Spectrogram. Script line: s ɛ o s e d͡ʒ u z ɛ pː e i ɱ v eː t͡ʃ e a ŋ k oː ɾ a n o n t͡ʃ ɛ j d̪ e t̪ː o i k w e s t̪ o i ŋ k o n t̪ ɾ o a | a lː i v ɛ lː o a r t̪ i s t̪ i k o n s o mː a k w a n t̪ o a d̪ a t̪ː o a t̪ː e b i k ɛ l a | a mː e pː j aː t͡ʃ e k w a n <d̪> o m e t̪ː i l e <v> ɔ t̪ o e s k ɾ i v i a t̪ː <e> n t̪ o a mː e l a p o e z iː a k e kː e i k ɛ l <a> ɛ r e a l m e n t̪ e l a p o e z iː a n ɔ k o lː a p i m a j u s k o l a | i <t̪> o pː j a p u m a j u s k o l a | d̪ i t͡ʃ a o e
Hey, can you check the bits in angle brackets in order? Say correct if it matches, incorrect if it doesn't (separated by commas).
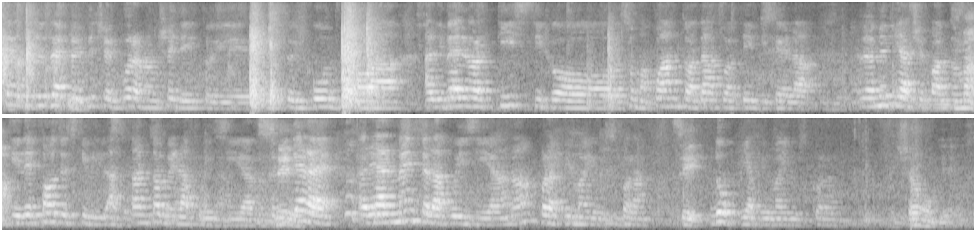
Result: incorrect, incorrect, incorrect, correct, incorrect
